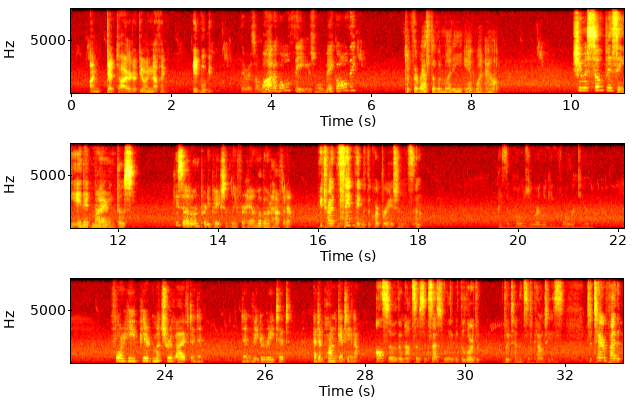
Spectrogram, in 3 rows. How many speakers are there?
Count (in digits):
8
